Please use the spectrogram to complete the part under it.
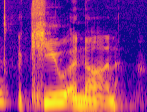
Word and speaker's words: QAnon: How do you say it again? – QAnon. – QAnon, okay.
